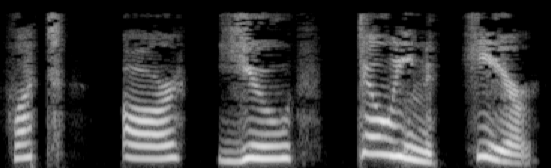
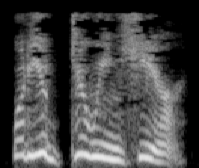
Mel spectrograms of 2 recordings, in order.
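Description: First: Slow, drawn-out, each word weighted; slow cold anger. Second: Angry question, higher and louder; hissed. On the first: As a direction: spell it out slowly with menace. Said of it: "I narrowed my eyes at him". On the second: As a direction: hiss it at him angrily. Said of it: "I hissed". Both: A narrator's reading.

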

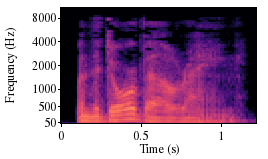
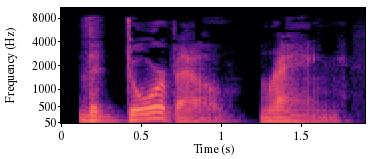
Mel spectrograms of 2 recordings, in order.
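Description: First: Said in the usual way. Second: "doorbell" drawn out, then a gap before "rang"; slow right down and lean on "doorbell"; slow, weighted "The doorbell rang", word by word; slow emphatic repeat. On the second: A narrator's reading. Repeated slowly for dramatic weight.

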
